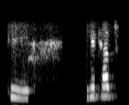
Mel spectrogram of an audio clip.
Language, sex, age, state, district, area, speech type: Kashmiri, female, 45-60, Jammu and Kashmir, Shopian, rural, conversation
